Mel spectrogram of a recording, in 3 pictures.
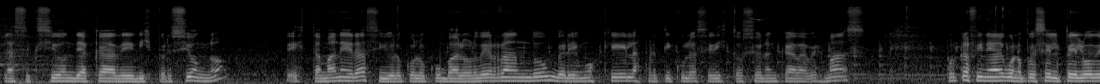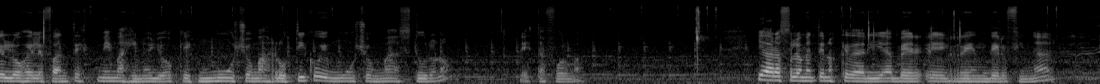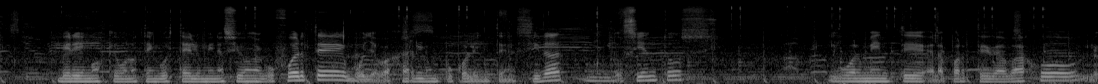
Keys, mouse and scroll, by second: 1.1 scroll down 2, 4.3-7.4 drag, 10.2-12.3 drag, 12.3-13.9 middle drag, 13.9 scroll down 2, 14.1-18.5 middle drag, 18.5 click, 19.5 z, 21.8 click, 22.9-24.1 middle drag, 24.1 scroll down 3, 24.7 click, 26.3 click, 26.9-28.0 drag, 28.0 0, 29.6-30.0 drag, 30.2 middle click, 30.6 click, 31.3 click, 32.6 click.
